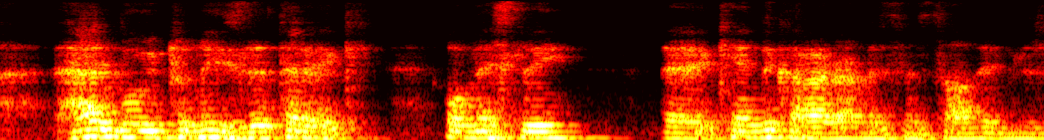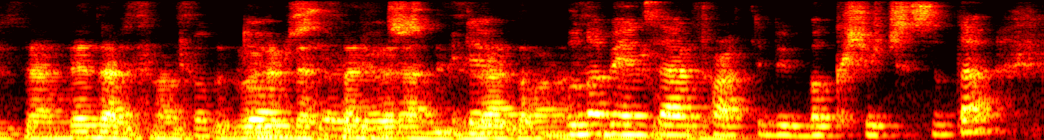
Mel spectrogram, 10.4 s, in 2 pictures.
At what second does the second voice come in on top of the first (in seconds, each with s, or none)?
6.1 s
